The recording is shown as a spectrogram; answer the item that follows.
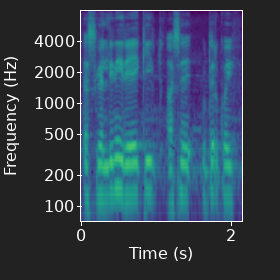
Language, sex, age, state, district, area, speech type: Dogri, male, 18-30, Jammu and Kashmir, Udhampur, rural, spontaneous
